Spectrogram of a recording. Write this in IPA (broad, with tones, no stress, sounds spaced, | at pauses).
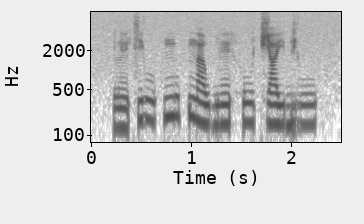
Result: l ẽ˨˩ t͡s j u˥˧ | m u˦ p̚ n̪ a˧ w b ẽ˧ h u˧ t͡ɕ a˧ j b j u˧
